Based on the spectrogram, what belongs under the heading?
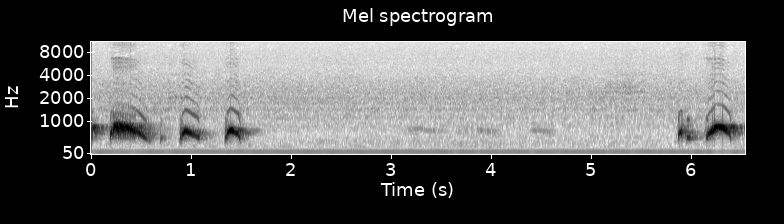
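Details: Spotted dove calling to companions: a burst of three soft, rounded coos with a rising-falling shape, then a pause and a further pair of coos near the end, over a steady low electrical hum.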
